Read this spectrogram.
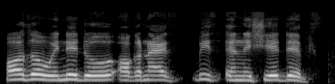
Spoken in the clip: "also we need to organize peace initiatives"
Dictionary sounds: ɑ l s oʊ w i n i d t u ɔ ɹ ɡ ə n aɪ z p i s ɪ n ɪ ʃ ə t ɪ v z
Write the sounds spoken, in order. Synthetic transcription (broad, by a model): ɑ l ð oʊ w i n i d t u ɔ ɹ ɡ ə n aɪ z b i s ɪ n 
